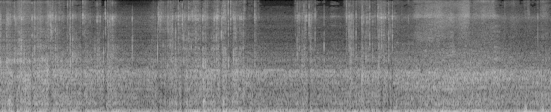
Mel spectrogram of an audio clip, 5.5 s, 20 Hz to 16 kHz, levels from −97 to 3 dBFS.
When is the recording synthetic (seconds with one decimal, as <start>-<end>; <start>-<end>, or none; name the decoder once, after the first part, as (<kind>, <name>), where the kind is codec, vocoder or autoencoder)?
0.0-0.5 (codec, DAC); 1.1-1.7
